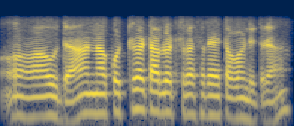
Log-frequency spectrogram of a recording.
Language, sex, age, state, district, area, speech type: Kannada, male, 18-30, Karnataka, Davanagere, urban, conversation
